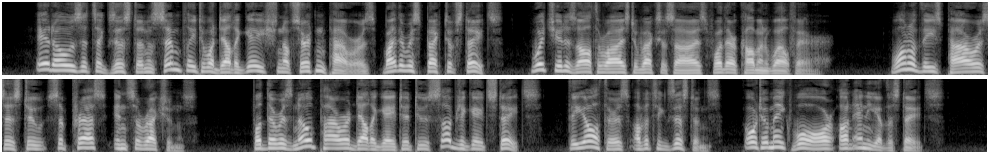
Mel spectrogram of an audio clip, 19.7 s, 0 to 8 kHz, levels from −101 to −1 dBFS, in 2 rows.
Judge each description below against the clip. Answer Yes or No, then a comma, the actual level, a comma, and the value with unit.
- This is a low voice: No, medium, 160 Hz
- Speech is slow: No, average, 170 wpm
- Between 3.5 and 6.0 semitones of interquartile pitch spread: Yes, average, 5.2 semitones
